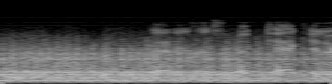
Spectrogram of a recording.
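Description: A man's voice, hesitating, over a steady low rumbling background noise.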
